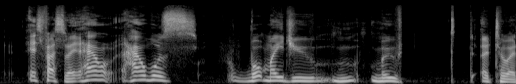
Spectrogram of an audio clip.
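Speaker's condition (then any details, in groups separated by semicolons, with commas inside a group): Stutter; since childhood, attributed to near drowning as child, cause found through hypnosis at 13 or 14; struggling to say guest's name during recording; certain words trigger stuttering, always on guest's name, first sound hardest, adds lead-in sound, slight slurring; repeated sounds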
